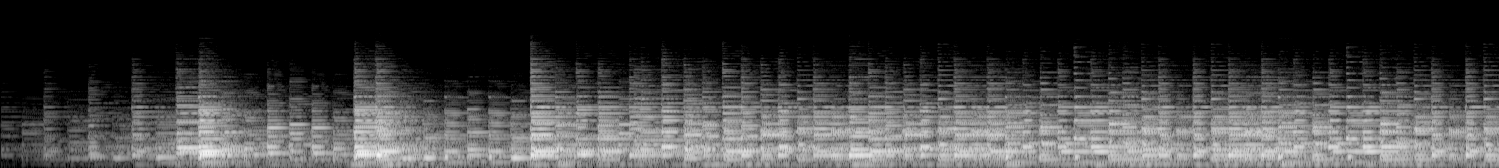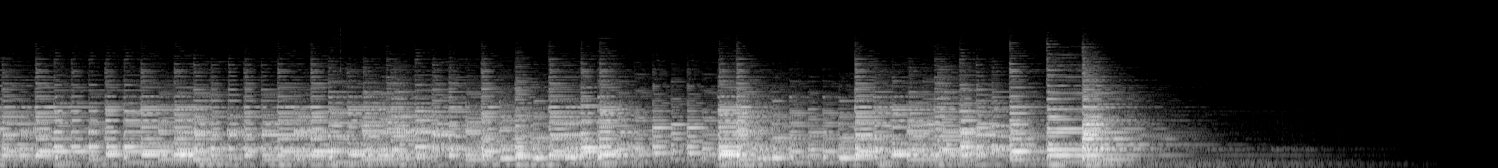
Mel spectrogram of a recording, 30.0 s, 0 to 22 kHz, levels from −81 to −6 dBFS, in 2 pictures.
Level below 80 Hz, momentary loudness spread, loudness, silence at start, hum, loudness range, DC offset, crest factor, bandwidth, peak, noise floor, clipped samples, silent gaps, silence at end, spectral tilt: -40 dBFS; 10 LU; -20 LUFS; 0.45 s; none; 3 LU; under 0.1%; 18 dB; 7.6 kHz; -2 dBFS; -83 dBFS; under 0.1%; none; 3.2 s; -8 dB/octave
